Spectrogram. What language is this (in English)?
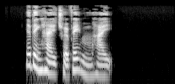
Cantonese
